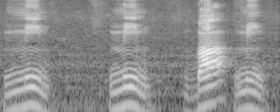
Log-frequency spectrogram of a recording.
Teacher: तो दोनों होंठ से मिलकर के बा और मीम अदा होते हैं, लेकिन फ़र्क दोनों में ये होता है कि जब तरी मिलती है होंठों की तो बा अदा होता है, और जब खुश्की मिलती है तो मीम अदा होता है।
